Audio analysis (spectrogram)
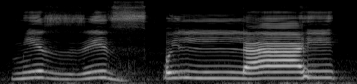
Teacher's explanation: را باریک پڑھا جائے گا کیونکہ را کے نیچے زیر ہے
